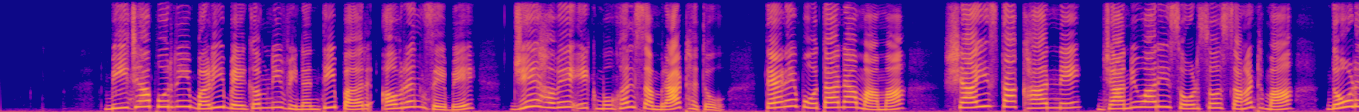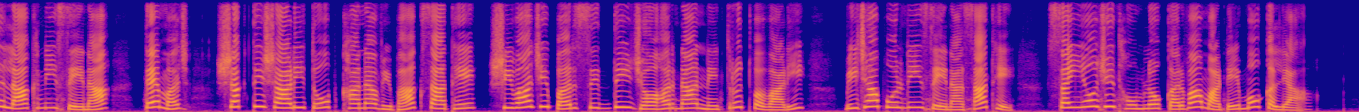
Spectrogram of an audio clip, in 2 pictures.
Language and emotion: Gujarati, neutral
